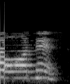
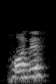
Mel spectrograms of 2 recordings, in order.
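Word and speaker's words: honest: तो यहाँ पे साउंड किसका, ऑनेस्ट, हॉनेस्ट नहीं बोलना है, एच इज साइलेंट।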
